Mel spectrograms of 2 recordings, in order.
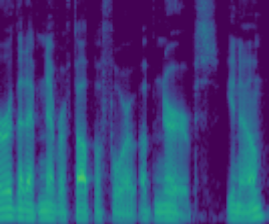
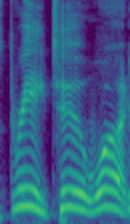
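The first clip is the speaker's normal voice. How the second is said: high, loud squeaky countdown; a panicked crew guy counting in; hammed-up high countdown; mock frantic countdown; 14 semitones higher, 6 dB louder, much slower than usual. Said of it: "He goes".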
